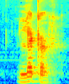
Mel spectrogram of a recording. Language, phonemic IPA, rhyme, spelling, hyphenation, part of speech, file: Dutch, /ˈlɛ.kər/, -ɛkər, lekker, lek‧ker, adjective / noun, Nl-lekker.ogg
- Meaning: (adjective) 1. having a nice taste, tasty, delectable 2. good, nice, pleasant, satisfying in a more generic sense 3. hot, sexy, physically attractive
